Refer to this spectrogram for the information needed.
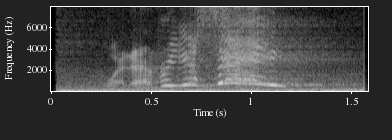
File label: grunt; h2dialogue; grunt crazy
